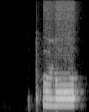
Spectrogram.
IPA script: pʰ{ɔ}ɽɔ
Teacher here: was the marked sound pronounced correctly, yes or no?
no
